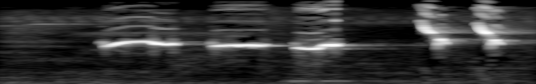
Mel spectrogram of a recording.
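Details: White-rumped shama sound used as a lure to set off other shamas: three long, steady, clear whistles on one pitch, then two short, sharp, high downward notes.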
